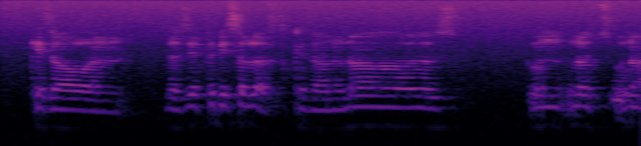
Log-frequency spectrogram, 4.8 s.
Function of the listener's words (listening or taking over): listening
